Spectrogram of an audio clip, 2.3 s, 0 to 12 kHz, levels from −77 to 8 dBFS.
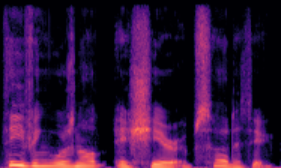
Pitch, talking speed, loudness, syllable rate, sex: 170 Hz, 155 wpm, -16 LUFS, 4.6 syllables/s, male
